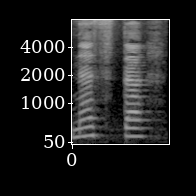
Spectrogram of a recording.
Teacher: تا باریک ہے اور زبر کے ساتھ آواز اوپر ہے.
